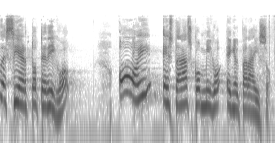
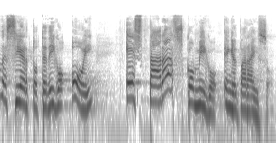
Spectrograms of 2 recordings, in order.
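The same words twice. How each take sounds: First: There is a pause right after 'digo'. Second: There is a pause right after 'hoy'. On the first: The promise is to be in paradise that same day. "Jesús podría haberle dicho al ladrón" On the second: The promise is made today, for a later time. "Pero hay otra posibilidad"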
